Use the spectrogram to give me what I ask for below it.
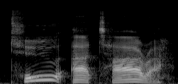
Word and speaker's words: tuatara: Euro I might do I'm not too sure to Atara okay cool is the correct pronunciation the New Zealand five cent coin lizard so what is it Tuatara Tuatara where is it I'll see if I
